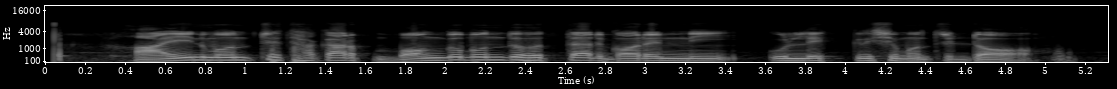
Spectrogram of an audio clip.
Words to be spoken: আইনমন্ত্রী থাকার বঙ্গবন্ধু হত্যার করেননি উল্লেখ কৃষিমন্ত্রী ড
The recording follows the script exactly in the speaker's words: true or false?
true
